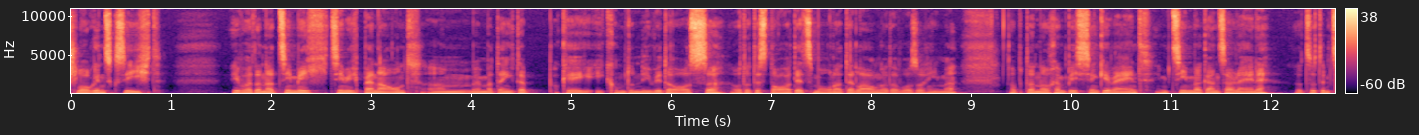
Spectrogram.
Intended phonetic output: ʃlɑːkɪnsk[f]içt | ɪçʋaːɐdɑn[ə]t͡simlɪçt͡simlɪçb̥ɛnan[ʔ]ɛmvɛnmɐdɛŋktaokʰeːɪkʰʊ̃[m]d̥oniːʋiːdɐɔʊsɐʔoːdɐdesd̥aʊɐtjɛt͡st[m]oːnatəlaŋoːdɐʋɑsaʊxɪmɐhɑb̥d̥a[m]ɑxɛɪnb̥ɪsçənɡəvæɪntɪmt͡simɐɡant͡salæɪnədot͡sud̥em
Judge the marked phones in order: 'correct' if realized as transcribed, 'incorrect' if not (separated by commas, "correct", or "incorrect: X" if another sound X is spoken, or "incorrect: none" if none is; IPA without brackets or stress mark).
incorrect: s, incorrect: a, incorrect: t, correct, correct, incorrect: n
